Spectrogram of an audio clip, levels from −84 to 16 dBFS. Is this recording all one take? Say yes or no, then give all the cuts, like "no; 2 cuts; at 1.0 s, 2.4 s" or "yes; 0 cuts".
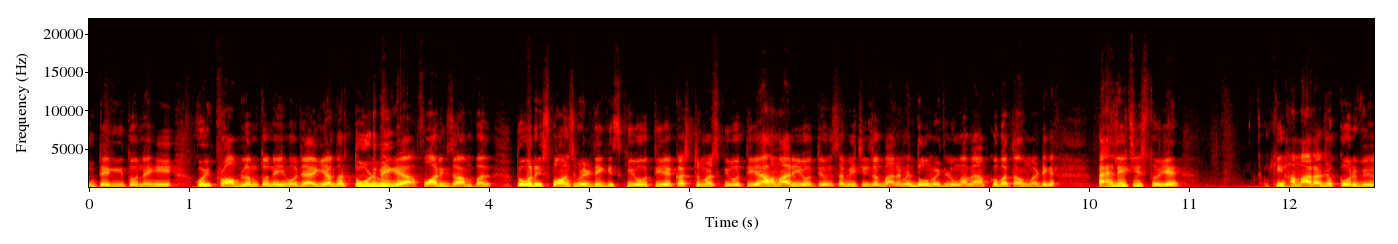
yes; 0 cuts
